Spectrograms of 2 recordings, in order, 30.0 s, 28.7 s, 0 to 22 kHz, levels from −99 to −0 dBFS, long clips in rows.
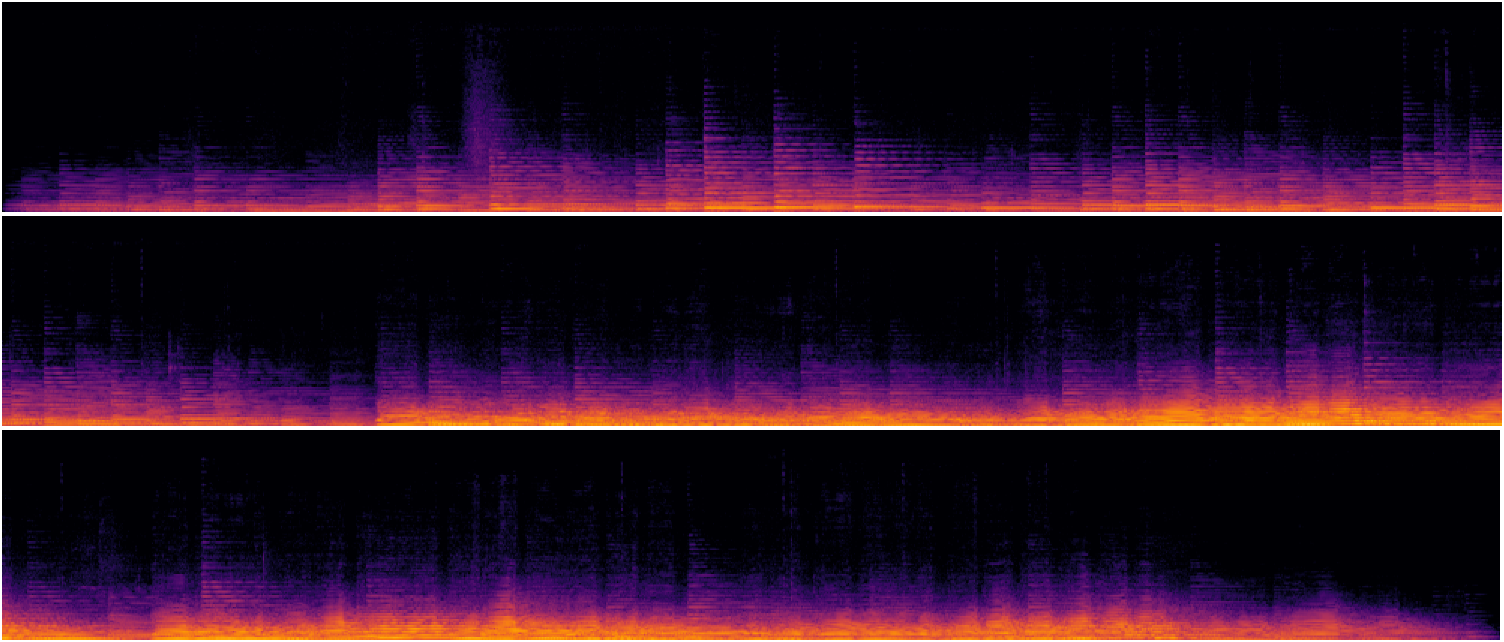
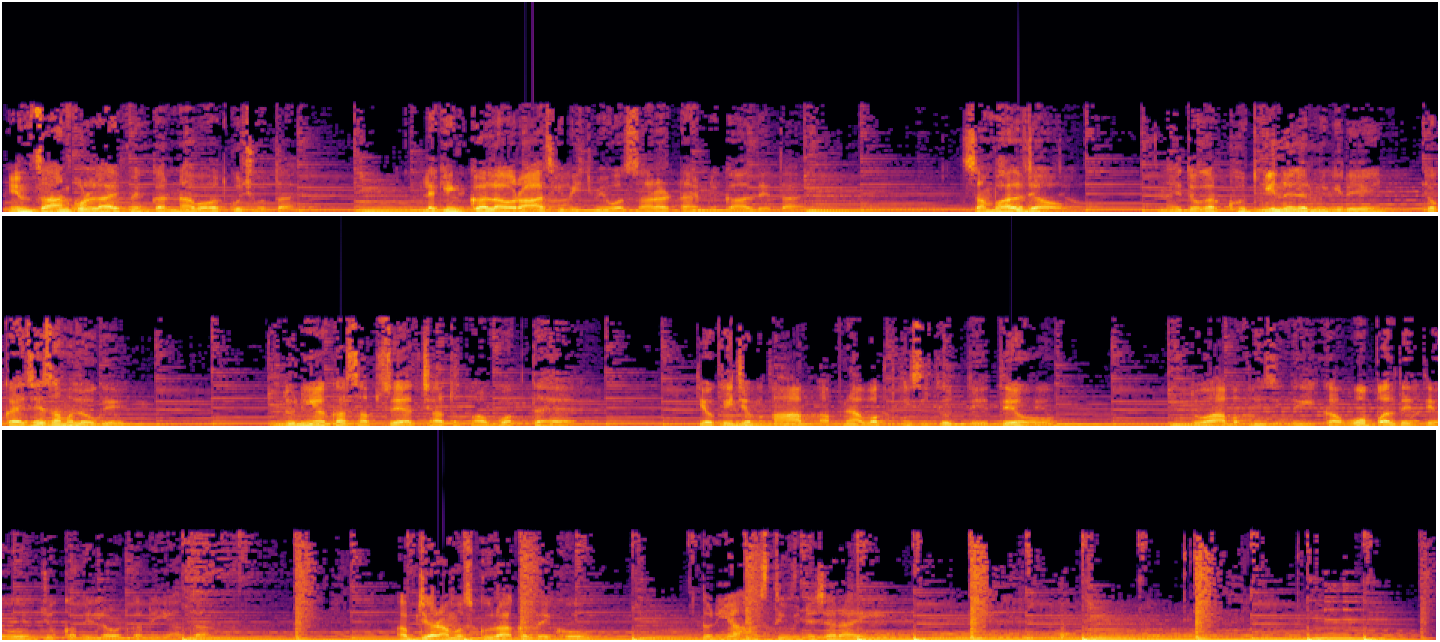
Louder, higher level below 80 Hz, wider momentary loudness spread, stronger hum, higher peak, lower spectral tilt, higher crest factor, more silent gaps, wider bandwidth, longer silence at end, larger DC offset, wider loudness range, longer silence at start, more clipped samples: second, -26 LUFS vs -17 LUFS; second, -56 dBFS vs -26 dBFS; first, 18 LU vs 13 LU; neither; second, -8 dBFS vs 0 dBFS; first, -8.5 dB/octave vs -6 dB/octave; about the same, 18 dB vs 16 dB; neither; second, 7 kHz vs 11.5 kHz; first, 0.4 s vs 0 s; neither; first, 13 LU vs 3 LU; first, 0.4 s vs 0 s; neither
